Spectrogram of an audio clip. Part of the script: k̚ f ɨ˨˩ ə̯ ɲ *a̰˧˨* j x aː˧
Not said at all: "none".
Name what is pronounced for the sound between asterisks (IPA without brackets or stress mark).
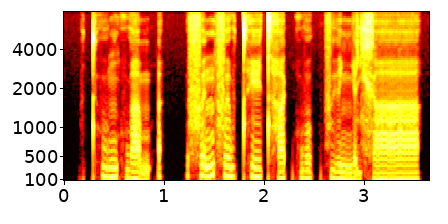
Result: a̰˧˨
